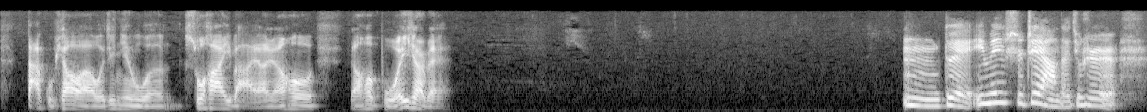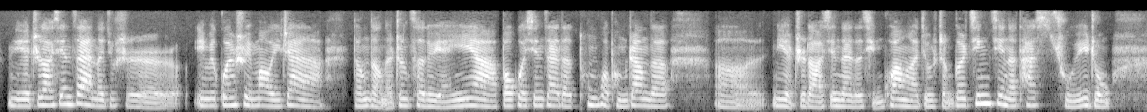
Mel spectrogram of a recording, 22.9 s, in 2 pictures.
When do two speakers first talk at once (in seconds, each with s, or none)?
none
